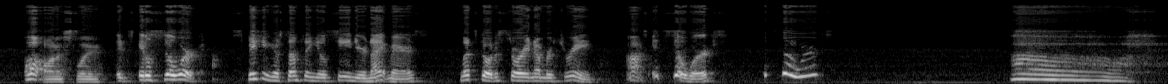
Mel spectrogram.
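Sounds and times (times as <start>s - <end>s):
speech: 0.3s - 8.4s, 10.1s - 11.5s
deep breath let out as a long voiced sigh: 10.1s - 11.6s.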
